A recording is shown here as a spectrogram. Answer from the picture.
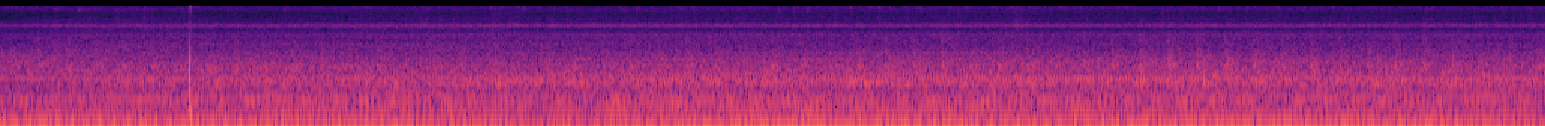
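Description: Aquarium filtration running: an air-driven sponge filter and an internal power filter give a steady hum under a hiss of bubbling water. A single sharp click sounds about a second in.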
